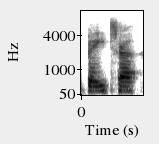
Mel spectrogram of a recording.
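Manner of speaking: beta said as BAY-tuh; American "beta". Shown as a demonstration. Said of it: "how they say it in the U S".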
